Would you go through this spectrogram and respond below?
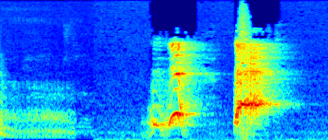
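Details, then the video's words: Puppy giving a low rumbling growl, then two loud, high, sharp barks, the second harsher and louder, in a quiet room. "Preciosos cachorros ladrando"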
